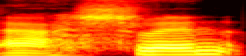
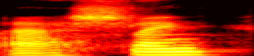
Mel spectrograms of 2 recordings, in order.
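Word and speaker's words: Aisling: think it's pron Ed Ashlin or Ashling it's spelled a i s l i n g and it's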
